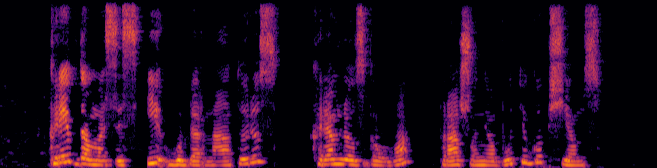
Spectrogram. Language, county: Lithuanian, Vilnius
